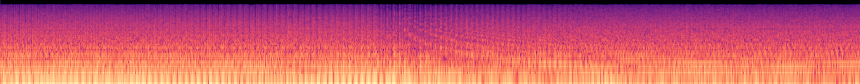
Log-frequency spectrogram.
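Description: Experimental electronic music synthesised in SunVox, with a heavy pulsing low bass under layered tones. In the second half, sweeps fall in pitch.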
